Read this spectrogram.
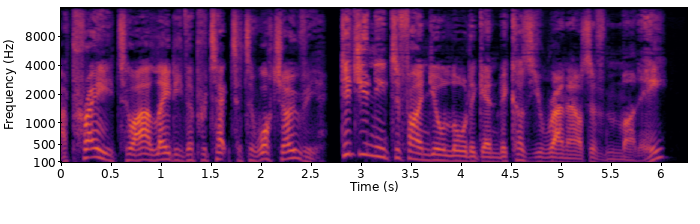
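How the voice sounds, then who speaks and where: For a video game, an actor voices a haughty young medieval lord who is imperious and hot-tempered but also playful, teasing, and fond of his companion. His delivery is very dramatic and animated with wide pitch swings, yet the mood here is calm and wry, recorded dry and close with no echo.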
